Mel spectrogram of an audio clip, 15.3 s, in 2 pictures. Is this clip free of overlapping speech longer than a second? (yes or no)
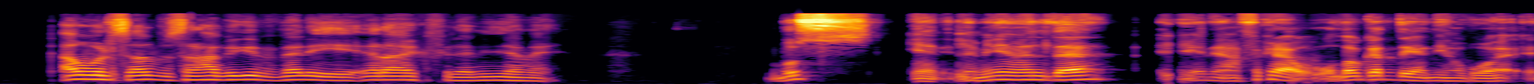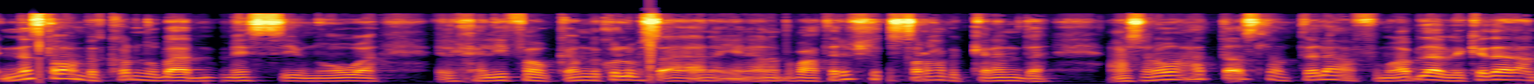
yes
